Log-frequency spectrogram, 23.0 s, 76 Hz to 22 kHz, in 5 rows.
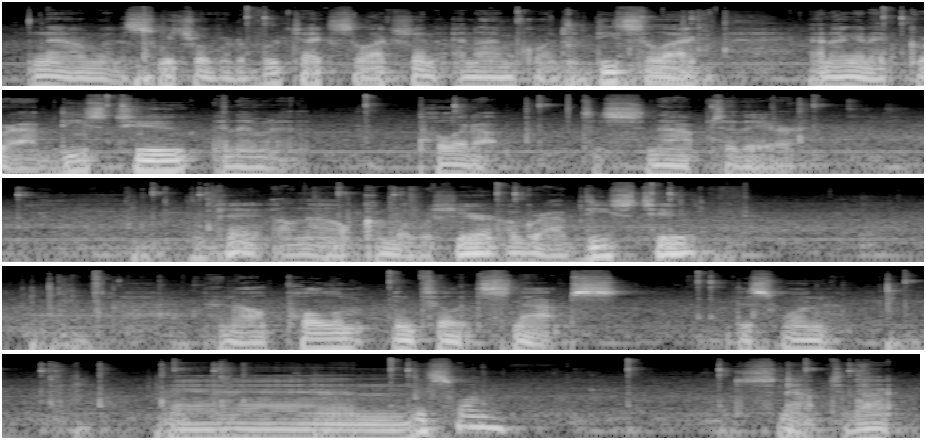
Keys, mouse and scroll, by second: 0.7 ctrl+Tab, 2.7 a, 4.3-6.0 right drag, 7.3-8.7 middle drag, 8.7 middle click, 9.1 middle click, 11.6-14.0 right drag, 14.0 ctrl+KP_3, 15.7-18.3 drag, 18.3 middle click, 20.3-21.5 middle drag.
